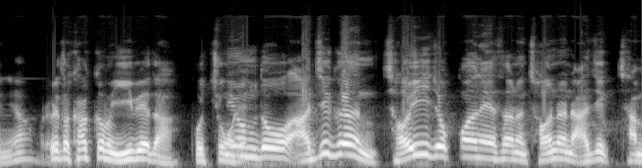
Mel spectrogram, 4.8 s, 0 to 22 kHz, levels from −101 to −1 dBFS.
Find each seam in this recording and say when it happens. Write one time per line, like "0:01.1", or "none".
0:01.8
